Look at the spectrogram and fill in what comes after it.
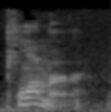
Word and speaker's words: plumber: It's in the middle of plumber, and I don't pronounce the B there.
